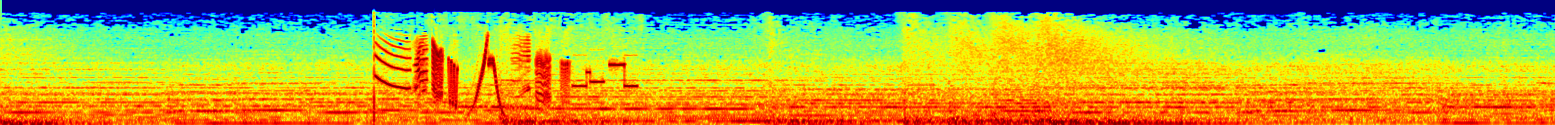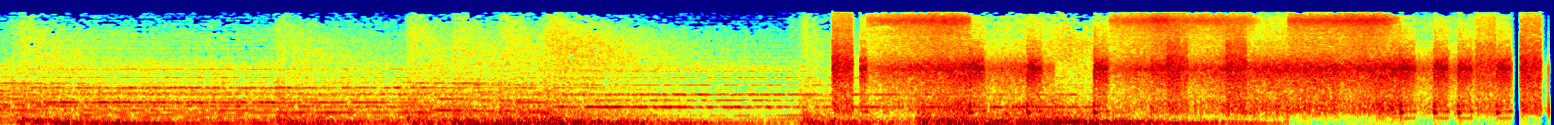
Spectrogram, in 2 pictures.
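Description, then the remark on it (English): Crackling radio static with layered electronic hums and warbling whistle sweeps, ending in a loud burst of harsh hissing noise; no one speaks. “Ready to send that transmission to Echo Base?”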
